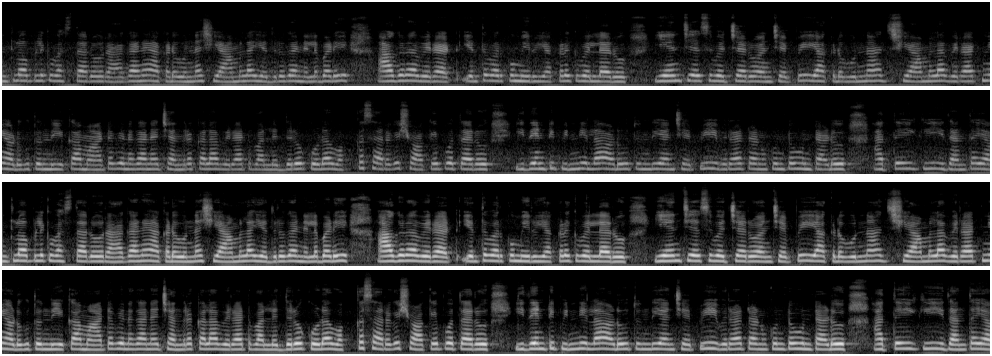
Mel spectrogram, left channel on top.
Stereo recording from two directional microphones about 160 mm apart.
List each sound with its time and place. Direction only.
0.1 s a woman's voice: 45° right (ahead or behind)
